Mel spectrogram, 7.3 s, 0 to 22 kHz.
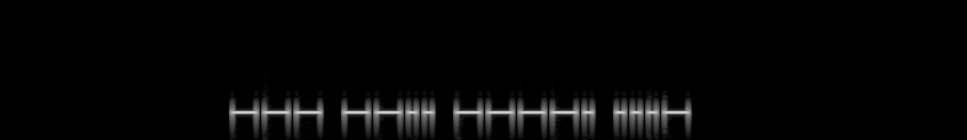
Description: Morse code, heard as a keyed tone, about 21 wpm, 700 Hz. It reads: OZ9V
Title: DXCC-100 Call Signs - 4 Characters - 20wpm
